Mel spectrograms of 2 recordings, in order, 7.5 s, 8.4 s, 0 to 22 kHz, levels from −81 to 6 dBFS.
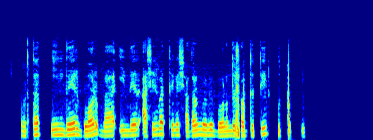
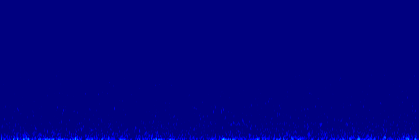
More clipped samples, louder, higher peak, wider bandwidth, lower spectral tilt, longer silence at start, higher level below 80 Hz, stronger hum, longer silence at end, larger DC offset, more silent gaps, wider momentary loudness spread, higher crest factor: neither; first, -18 LUFS vs -68 LUFS; first, -2 dBFS vs -52 dBFS; second, 7.4 kHz vs 16.5 kHz; first, -8 dB/octave vs -3 dB/octave; first, 0.4 s vs 0 s; first, -58 dBFS vs -72 dBFS; neither; first, 1.4 s vs 0 s; neither; first, 0.93-1.01 s, 5.12-5.19 s, 5.41-5.55 s, 5.65-5.73 s vs none; first, 11 LU vs 1 LU; about the same, 16 dB vs 16 dB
